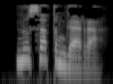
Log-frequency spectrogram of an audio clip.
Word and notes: Nusa Tenggara: Indonesian

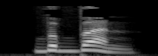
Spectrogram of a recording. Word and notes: beban: indonesian

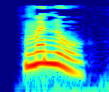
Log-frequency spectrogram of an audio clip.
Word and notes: menu: Indonesian

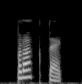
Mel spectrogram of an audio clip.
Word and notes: praktek: Indonesian

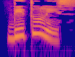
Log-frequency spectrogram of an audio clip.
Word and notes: ditulis: Indonesian

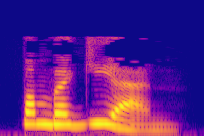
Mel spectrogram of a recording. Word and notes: pembagian: Indonesian

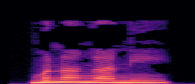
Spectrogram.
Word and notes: menangani: Indonesian

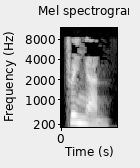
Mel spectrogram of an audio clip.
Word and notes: ringan: indonesian

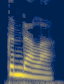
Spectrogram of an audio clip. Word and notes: kendala: indonesian

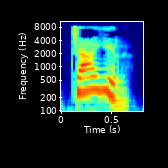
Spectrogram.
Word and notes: cair: Indonesian

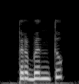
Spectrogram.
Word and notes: terbentuk: indonesian

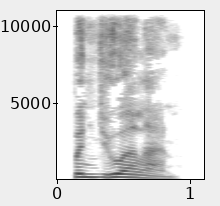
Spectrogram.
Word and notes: penjualan: indonesian

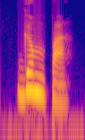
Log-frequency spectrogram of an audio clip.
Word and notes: gempa: Indonesian

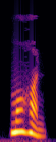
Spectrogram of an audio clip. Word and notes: mohon: Indonesian

